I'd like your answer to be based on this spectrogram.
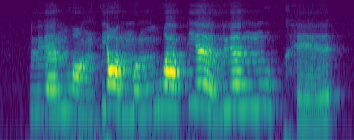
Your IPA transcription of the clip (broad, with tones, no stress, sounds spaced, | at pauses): l ɥ ɛ˧˥ n̪ w ɑ˨˩ ŋ t̪ j ɑ˥˩ ʊ̯ m ɤ˧˥ ŋ m w ä˥ p j ɛ˥˩ l ɥ ɛ˥ n m u˥˩ kʰ e˨˩˦ ɪ̯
